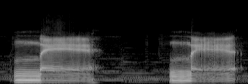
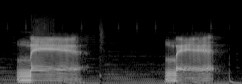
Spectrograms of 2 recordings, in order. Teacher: Both start low, but the length and the end is different.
